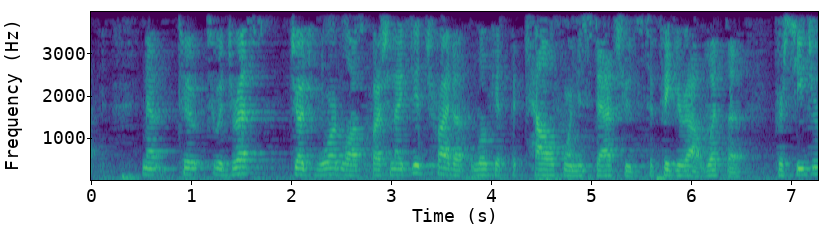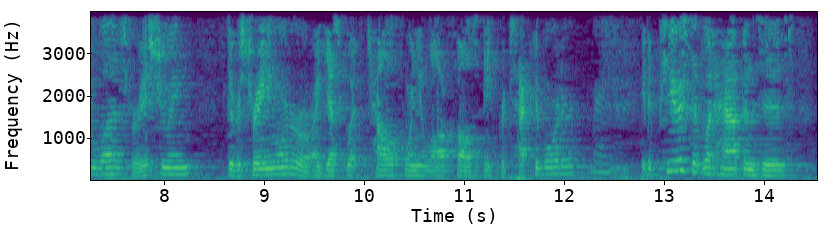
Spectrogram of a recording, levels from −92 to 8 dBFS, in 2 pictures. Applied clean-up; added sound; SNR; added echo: none; none; none; reverberation time 1.3 s.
